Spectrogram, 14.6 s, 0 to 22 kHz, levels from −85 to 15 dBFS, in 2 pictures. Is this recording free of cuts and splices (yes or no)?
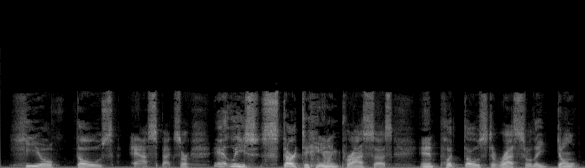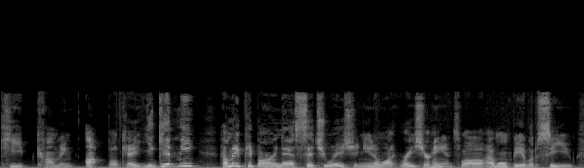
yes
